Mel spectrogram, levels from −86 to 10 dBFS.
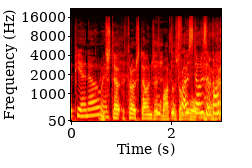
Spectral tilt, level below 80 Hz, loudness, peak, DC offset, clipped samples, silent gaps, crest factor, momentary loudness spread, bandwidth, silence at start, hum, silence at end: -5 dB/octave; -50 dBFS; -19 LUFS; -6 dBFS; under 0.1%; under 0.1%; none; 12 dB; 5 LU; 17 kHz; 0 s; none; 0 s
